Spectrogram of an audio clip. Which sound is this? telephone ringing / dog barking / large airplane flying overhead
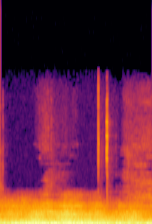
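large airplane flying overhead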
